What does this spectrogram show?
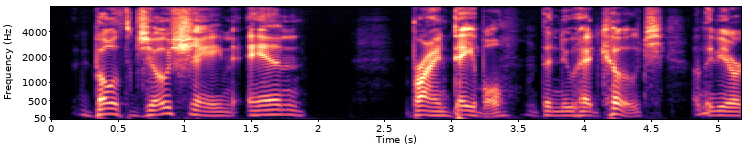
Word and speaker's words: Daboll: And it is Daboll. Not Daboll. Brian Daboll. Like Fable. It's interesting. Table. One of the things, exactly. One of the things that both Joe Shane and Brian Daboll, the new head coach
